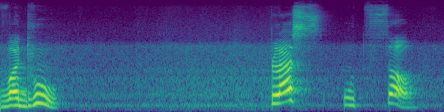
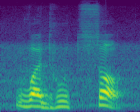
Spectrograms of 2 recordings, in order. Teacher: पहले शब्द का आखिरी वर्ण है दीर्घ ऊ और दूसरे शब्द का पहला वर्ण है ह्रस्व ऊ, लेकिन जब मेल करेंगे तो यहाँ हर हाल में बनेगा दीर्घ ऊ और जो शब्द बनेगा वो होगा वधूत्सव।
